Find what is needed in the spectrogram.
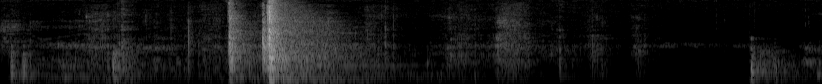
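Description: Handling sounds as a bowl is taken out of a microwave: a few small knocks, then one loud thunk a little over a second in, followed by light taps.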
